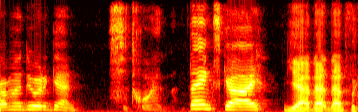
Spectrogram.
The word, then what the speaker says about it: Citroën: Okay, what does Wikipedia voice guy say the pronunciation of this car is? Citroën. Citroën. Sure, I'm gonna do it again. Citroën.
